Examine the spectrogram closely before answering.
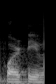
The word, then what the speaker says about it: furtive: फ्रूटी नहीं है, FURTIVE, फर्टिव है, ओके। जो भी इसको प्रोनाउंस करना, इसको मैं प्रोनाउंसिएशन देखा नहीं है,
